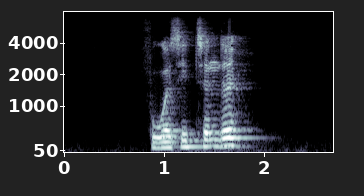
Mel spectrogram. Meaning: female equivalent of Vorsitzender: chairwoman, female chairperson, female chair, board chairwoman; female president
- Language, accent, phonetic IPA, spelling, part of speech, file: German, Austria, [ˈfoːɐ̯ˌzɪt͡sn̩də], Vorsitzende, noun, De-at-Vorsitzende.ogg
